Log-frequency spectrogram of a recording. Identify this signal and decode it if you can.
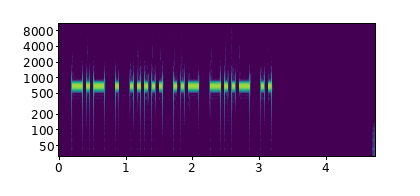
Morse code, heard as a keyed tone, about 22 wpm, 700 Hz. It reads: KE5UXI
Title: USA Callsign DE Callsign 22wpm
